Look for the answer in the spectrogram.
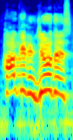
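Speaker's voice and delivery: high, loud, anguished protest; outraged yell. Real, not acted. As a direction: yell it at the one who hurt the kittens. Outrage at the cat killing.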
